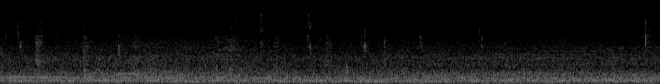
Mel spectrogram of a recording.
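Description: Close-up chewing of a mouthful of crispy deep-fried pork intestine (chicharon bulaklak), with scattered small crunches and mouth clicks.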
